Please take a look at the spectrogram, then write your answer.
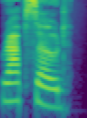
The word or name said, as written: rhapsode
